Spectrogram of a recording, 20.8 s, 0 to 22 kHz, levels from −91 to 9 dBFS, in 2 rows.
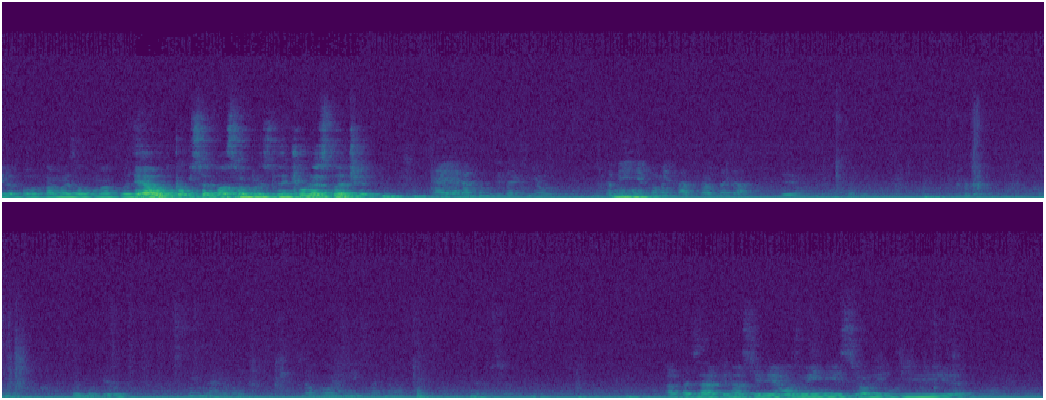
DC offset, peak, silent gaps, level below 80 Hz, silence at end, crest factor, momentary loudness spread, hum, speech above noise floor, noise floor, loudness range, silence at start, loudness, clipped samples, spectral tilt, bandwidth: under 0.1%; -8 dBFS; none; -54 dBFS; 0 s; 24 dB; 26 LU; none; 22 dB; -49 dBFS; 22 LU; 0 s; -28 LUFS; under 0.1%; -9 dB/octave; 9.8 kHz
